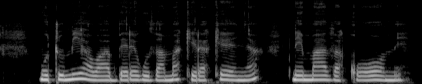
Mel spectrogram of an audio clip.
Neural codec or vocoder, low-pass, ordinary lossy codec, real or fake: none; none; none; real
